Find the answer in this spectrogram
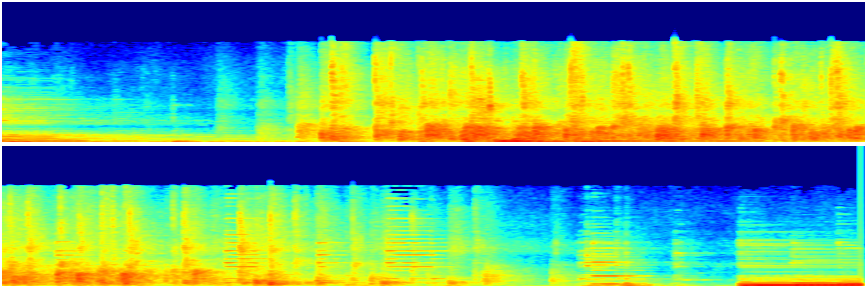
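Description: Twelve-string acoustic guitar: a chord rings and fades, then about a second and a half in, fast rapid strumming starts and runs for several seconds. It thins out to a few single plucked notes near the end.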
